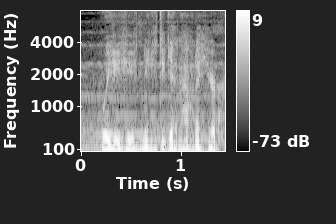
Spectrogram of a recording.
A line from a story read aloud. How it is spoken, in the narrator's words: Jake said, his voice shaking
